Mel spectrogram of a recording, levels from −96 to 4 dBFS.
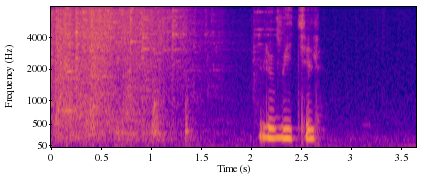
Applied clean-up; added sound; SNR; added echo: none; Shatter; 1 dB; none.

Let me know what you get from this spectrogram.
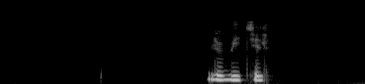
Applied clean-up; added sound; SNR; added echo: neural mask model DeepFilterNet 3.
